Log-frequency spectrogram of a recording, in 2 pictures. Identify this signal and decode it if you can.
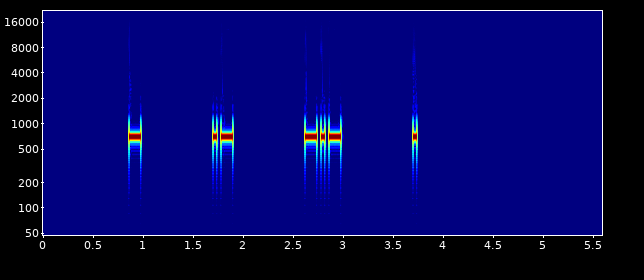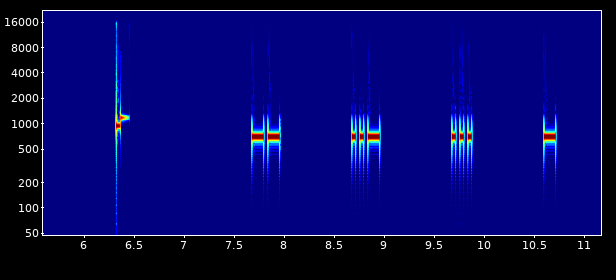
Morse code, heard as a keyed tone, about 30 wpm, spaced as for 10 wpm, 690 Hz. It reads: TAKE MUST
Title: 6x Character Spacing - Top 200 Words - 30wpm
